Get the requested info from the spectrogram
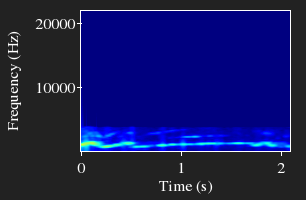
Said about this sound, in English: My apologies, everyone. My apologies for the, I'm obviously out in the streets. All these sirens going by, so my apologies.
